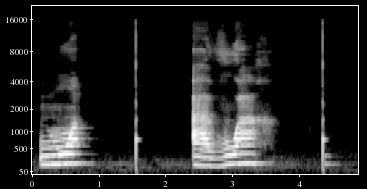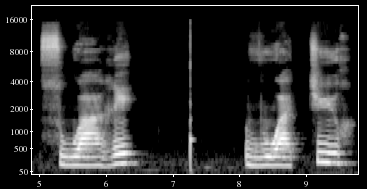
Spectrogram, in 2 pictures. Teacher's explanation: OI is pronounced [wa]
